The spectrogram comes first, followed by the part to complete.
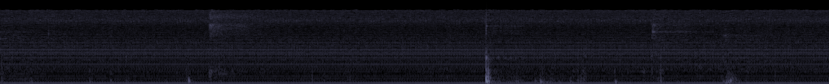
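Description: Steady electrical mains hum from a stage PA sound system, with a few faint knocks, the sharpest a little past halfway.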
